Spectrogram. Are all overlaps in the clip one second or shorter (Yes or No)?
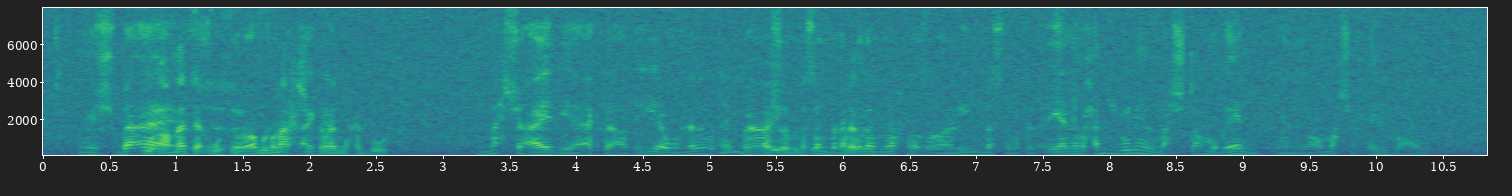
No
